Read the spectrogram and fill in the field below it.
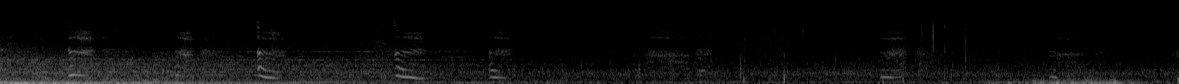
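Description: A young woman groans and gasps in pain close by.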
